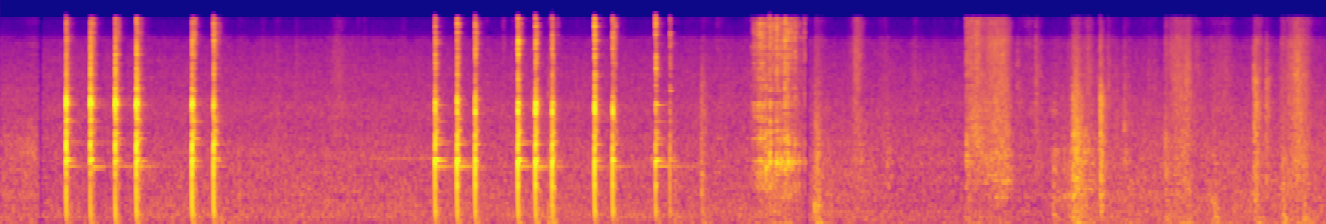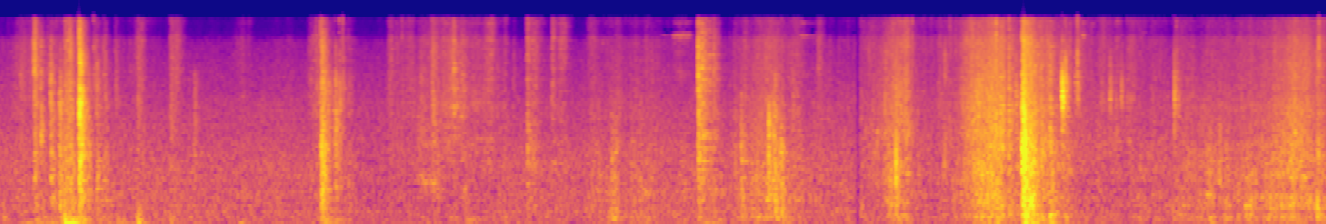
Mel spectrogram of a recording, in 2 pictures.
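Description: Sharp ringing clinks of hard objects struck together, in two quick runs of about six strokes each in the first seven seconds. Scattered knocks and rustles follow, with one louder knock about halfway through.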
